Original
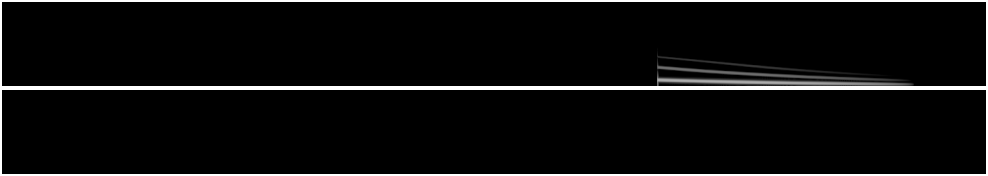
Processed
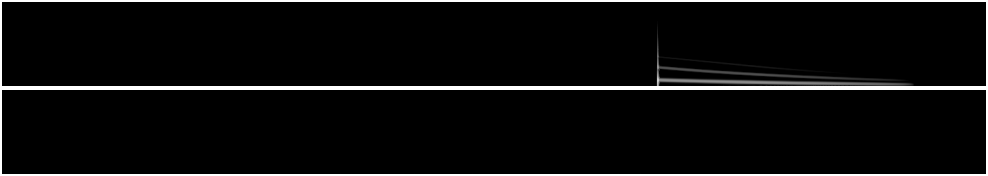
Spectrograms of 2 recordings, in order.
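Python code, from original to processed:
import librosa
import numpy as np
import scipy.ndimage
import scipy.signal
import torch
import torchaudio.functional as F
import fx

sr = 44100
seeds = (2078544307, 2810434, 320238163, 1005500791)

p1 = fx.recorder_agc(x, sr, target_db=-32.0, rise_db_per_s=9.2, max_gain_db=30)
p2 = fx.backlash(p1, sr, play_db=-15.0)
p3 = p1 + (p2 * 10.0 ** (-10.5 / 20.0))
y = p3 * 10.0 ** (-9.5 / 20.0)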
